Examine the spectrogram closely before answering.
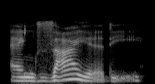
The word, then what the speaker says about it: anxiety: Anxiety. 1, 2, 3, 4. Anxiety. Remember to stretch the vowel in the stressed syllable much longer. Anxiety.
